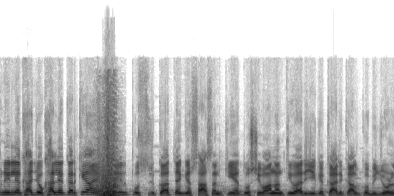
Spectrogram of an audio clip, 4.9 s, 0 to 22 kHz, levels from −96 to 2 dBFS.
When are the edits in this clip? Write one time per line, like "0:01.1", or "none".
0:01.6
